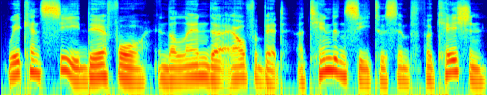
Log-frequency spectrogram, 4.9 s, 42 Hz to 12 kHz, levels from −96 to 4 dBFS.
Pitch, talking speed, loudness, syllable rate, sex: 120 Hz, 150 wpm, -19 LUFS, 5.2 syllables/s, male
